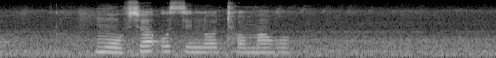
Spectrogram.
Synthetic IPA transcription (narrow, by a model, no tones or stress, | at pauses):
mʊʃaʔʊsɪnɔtʰɔmaɣʊ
